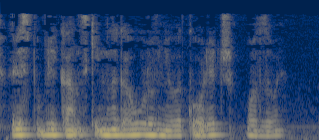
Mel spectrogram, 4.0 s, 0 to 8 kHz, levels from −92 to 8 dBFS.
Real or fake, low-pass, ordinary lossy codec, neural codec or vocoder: real; 7.2 kHz; MP3, 24 kbps; none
